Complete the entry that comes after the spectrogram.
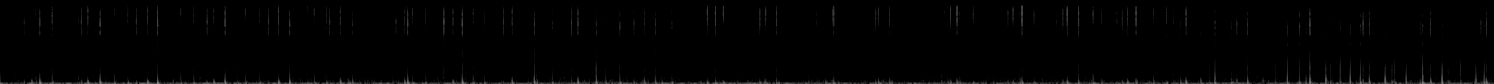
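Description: Long nails tap rapidly and continuously on the glass sides of a lit red glass candle jar filled with wax. The quiet, dense stream of short, dry clicks stops almost instantly after each touch, with no ringing.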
